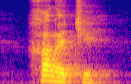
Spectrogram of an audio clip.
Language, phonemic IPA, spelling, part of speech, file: Dutch, /ˈɣɑŋəcə/, gangetje, noun, Nl-gangetje.ogg
- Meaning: diminutive of gang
